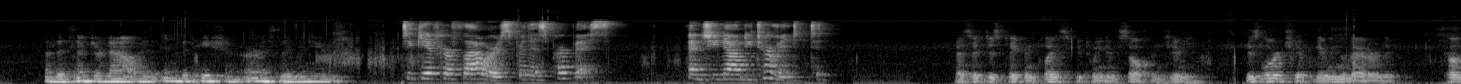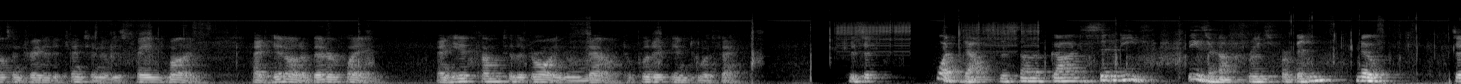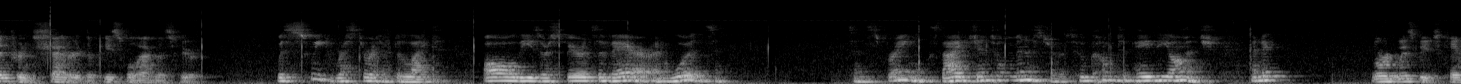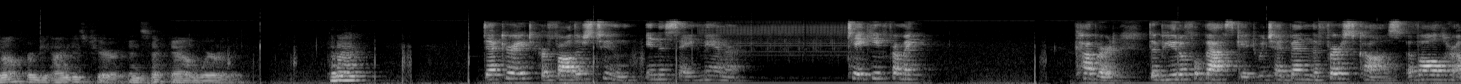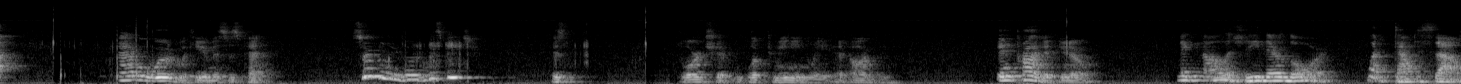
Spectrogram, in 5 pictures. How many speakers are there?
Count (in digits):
3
